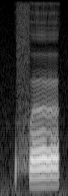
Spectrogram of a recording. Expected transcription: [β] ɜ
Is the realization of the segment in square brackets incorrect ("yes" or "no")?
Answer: yes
